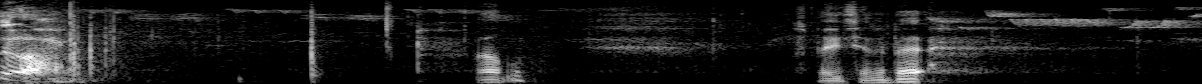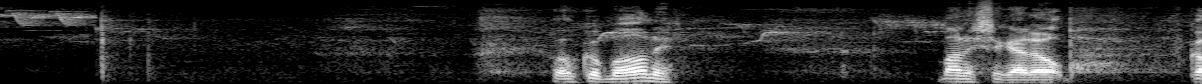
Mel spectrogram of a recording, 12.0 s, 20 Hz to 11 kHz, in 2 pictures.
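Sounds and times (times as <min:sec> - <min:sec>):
songbird whistling: 0:04.8 - 0:07.0.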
